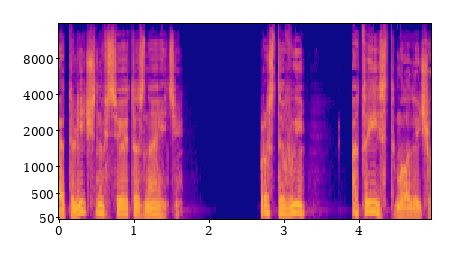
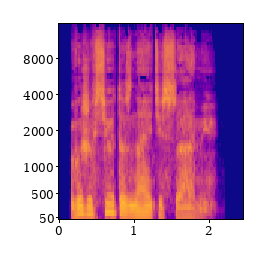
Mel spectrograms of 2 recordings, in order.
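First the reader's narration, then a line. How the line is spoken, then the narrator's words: Gentle old man. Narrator (Russian): ласково сказал старик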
